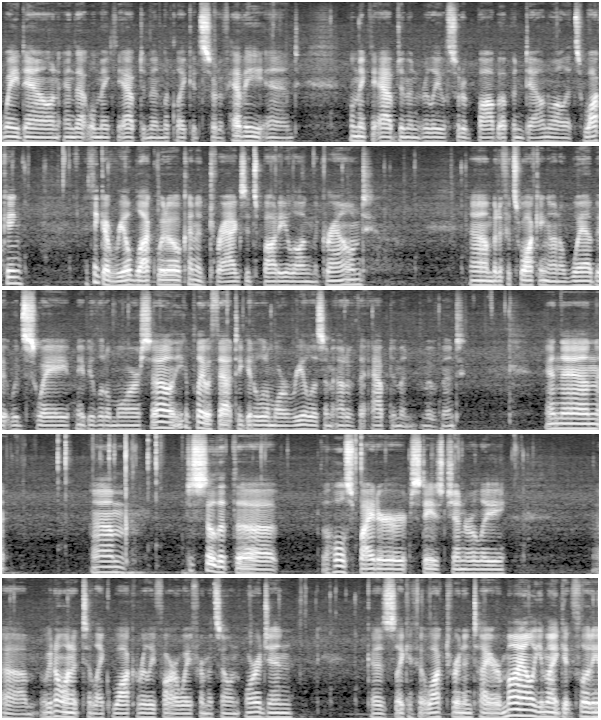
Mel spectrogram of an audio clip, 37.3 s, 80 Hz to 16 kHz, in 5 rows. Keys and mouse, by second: 4.1 middle click, 7.6 middle click, 8.3 middle click, 9.4-11.7 middle drag, 12.6 middle click, 16.5-18.3 middle drag, 19.2 middle click, 20.3 middle click, 23.1 right click, 23.9 ctrl+Tab, 24.2 right click, 24.6 g, 27.1 middle click, 28.1 middle click, 30.0 middle click, 32.9 middle click, 33.9 middle click, 34.9 middle click, 36.4 middle click.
